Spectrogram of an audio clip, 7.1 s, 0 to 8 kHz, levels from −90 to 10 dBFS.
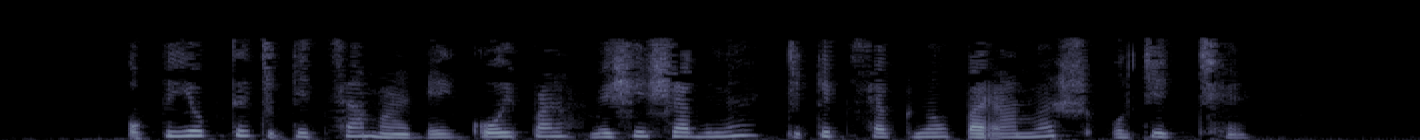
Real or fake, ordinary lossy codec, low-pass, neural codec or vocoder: fake; MP3, 24 kbps; 7.2 kHz; codec, 16 kHz in and 24 kHz out, 1.1 kbps, FireRedTTS-2 codec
